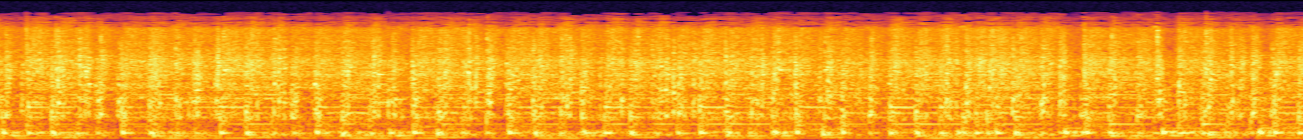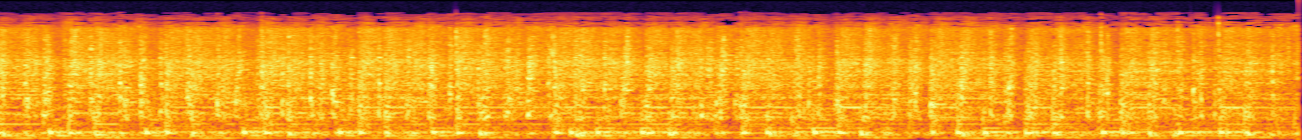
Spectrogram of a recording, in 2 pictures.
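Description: Batucada street percussion band playing a steady, dense samba rhythm: a snare drum and a strap-hung drum beaten with sticks, over many small hand-held tamborim frame drums struck with sticks.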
